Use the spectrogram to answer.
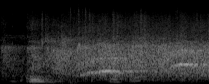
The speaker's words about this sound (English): We ask for no applause, please.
